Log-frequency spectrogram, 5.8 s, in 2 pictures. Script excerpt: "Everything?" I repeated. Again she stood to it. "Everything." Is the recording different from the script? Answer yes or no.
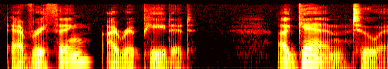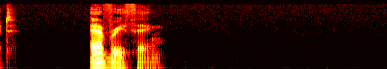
yes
